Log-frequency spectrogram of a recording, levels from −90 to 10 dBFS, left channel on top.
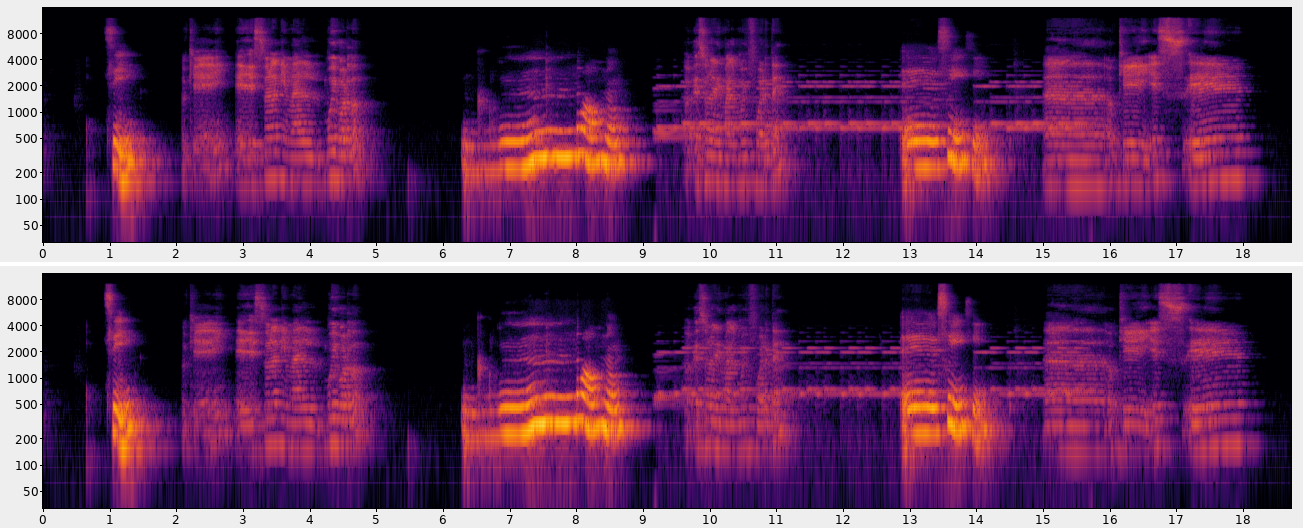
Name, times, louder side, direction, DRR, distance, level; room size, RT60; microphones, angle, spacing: voice 1, 1.0-1.4 6.3-8.7 12.9-14.2, right 3 dB, 30° right, 7 dB, 0.4 m, -16 dB
voice 2, 2.1-4.7 9.6-11.1 15.0-18.0, left 2 dB, 75° left, 0 dB, 1.1 m, -33 dB
sound 1, 9.1-15.7, left 2 dB, 45° left, 1.3 m, -40 dB
3.8 x 3.8 x 3.3 m, 0.68 s
head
